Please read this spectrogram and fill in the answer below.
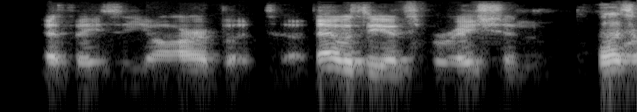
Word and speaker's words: FAZR: with our names and it's spelled f azr so we we uh we took the sound pronunciation of phaser and shortened it to that fasr but was the inspiration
